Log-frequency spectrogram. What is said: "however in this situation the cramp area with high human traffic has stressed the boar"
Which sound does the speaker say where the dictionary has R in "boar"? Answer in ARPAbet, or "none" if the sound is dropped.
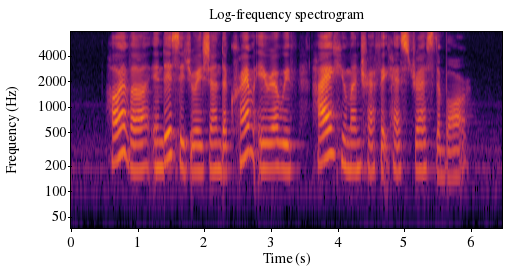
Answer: R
